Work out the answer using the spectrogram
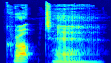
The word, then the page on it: cropped hair: British English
